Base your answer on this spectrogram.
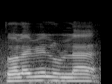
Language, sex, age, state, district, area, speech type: Tamil, male, 60+, Tamil Nadu, Cuddalore, urban, read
